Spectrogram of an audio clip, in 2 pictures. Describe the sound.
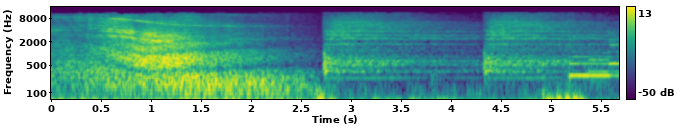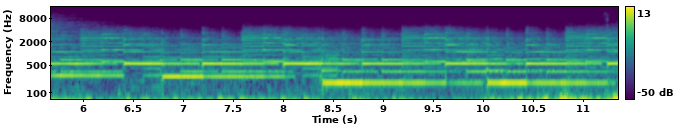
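An airplane sound effect used as a segment transition: a loud, sweeping jet-engine roar that swells and fades in the first few seconds, then gives way to music.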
